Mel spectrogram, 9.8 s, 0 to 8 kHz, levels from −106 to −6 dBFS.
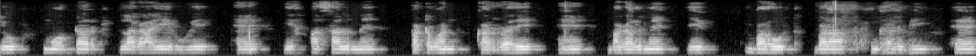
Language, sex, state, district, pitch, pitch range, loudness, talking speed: Hindi, male, Bihar, Supaul, 125 Hz, 125-130 Hz, -22 LUFS, 130 wpm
